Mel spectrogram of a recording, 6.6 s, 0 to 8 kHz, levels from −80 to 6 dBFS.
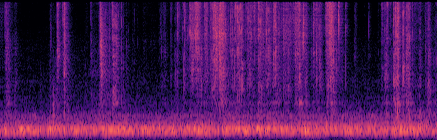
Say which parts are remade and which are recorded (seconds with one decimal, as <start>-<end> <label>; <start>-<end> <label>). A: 0.0-4.2 recorded; 4.2-5.3 remade; 5.3-6.6 recorded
